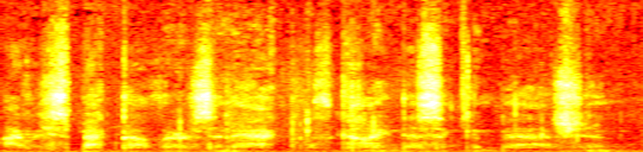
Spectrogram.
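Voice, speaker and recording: Someone whispers in a gentle tone at a moderate pace, with noticeable background noise behind them. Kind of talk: soft-spoken ASMR book reading in a library. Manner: soft-spoken, gentle.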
